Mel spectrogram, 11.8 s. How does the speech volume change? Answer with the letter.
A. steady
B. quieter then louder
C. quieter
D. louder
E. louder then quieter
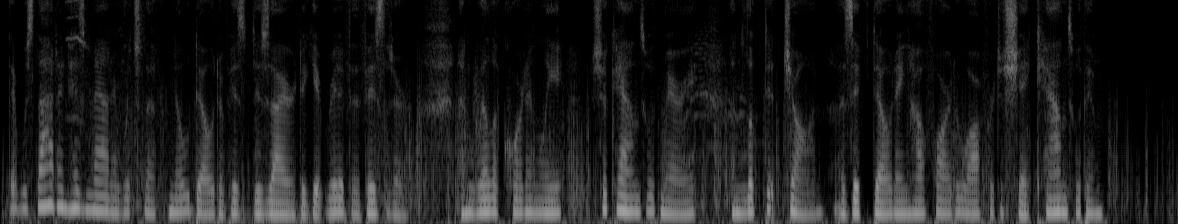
A.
